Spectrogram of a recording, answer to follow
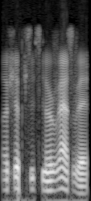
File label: taunt head pain; pyro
